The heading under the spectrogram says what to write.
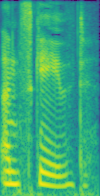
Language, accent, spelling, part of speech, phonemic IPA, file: English, US, unscathed, adjective, /ʌnˈskeɪðd/, En-us-unscathed.ogg
- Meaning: Not harmed or damaged in any way; untouched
